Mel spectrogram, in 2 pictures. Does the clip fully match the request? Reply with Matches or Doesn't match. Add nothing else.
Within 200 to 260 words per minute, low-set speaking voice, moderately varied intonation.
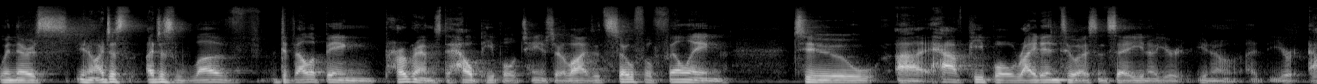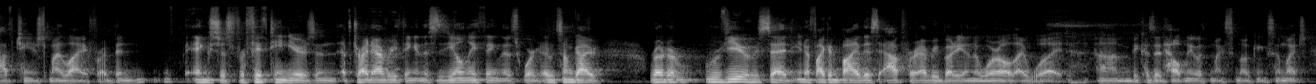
Matches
